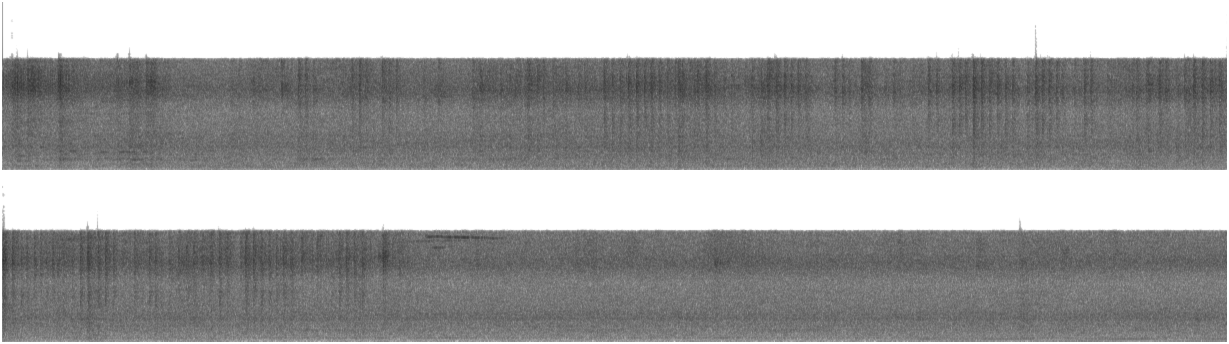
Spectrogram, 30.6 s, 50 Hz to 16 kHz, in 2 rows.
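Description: Interior noise of a Volvo Olympian 12 m double-decker bus heard from the upper deck. A diesel engine drone rises and falls in pitch through the first half, with frequent clicks and knocks from the body. It settles to a steadier hum in the last third.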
